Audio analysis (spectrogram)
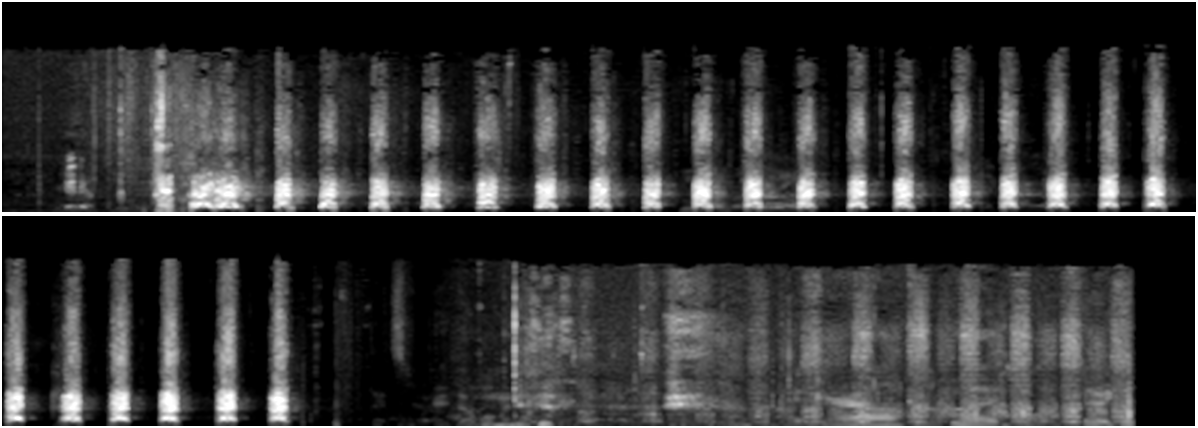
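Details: German Shepherd dog doing hold-and-bark Schutzhund training: a long run of about twenty-five loud, evenly spaced barks, roughly two per second, over twelve seconds, then a brief pause and muffled handling noise and movement.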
